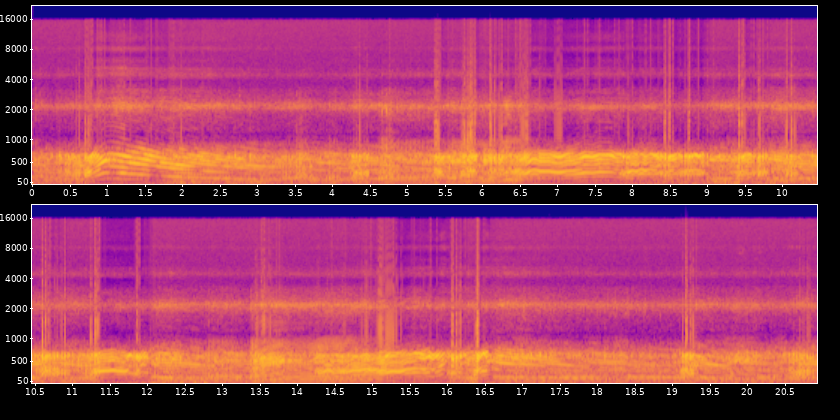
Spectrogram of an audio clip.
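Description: Another dirt bike engine buzzes a little way ahead.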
